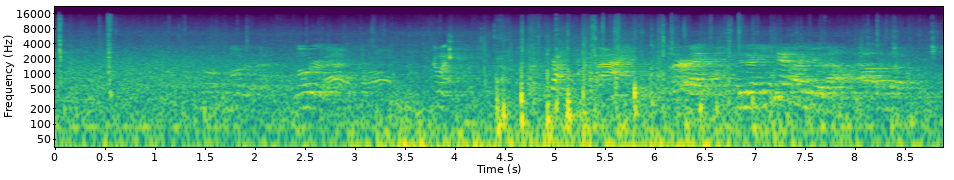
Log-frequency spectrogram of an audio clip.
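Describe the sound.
Horse hooves clip-clopping at a riding gate on There Be Dragons Farm in Littleton, Massachusetts, during a riding lesson, with a steady run of hoofbeats under people talking.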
